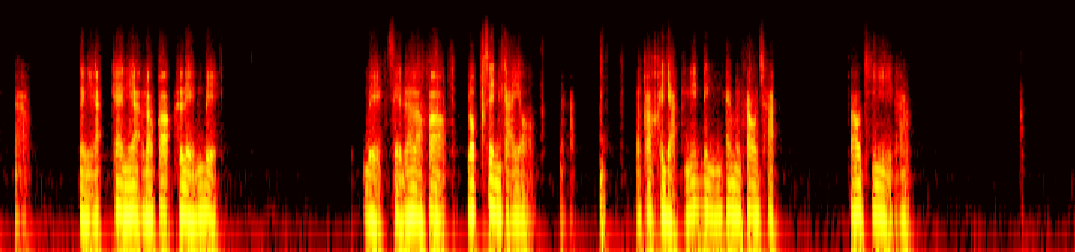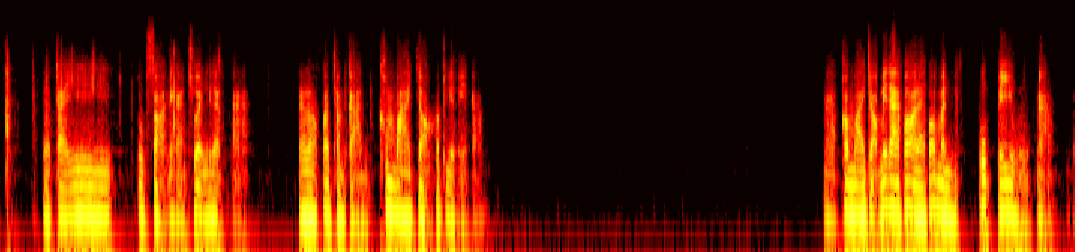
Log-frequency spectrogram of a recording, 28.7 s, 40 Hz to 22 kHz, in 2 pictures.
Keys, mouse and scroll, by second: 0.7 click, 2.0 click, 2.9 click, 3.2 right click, 4.0 click, 4.3 click, 5.1 click, 8.0-9.2 drag, 10.1-13.2 ctrl+drag, 18.0 click, 18.4 click, 25.0 click, 25.9 click, 27.4 click, 27.8 click, 28.2-28.6 drag.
